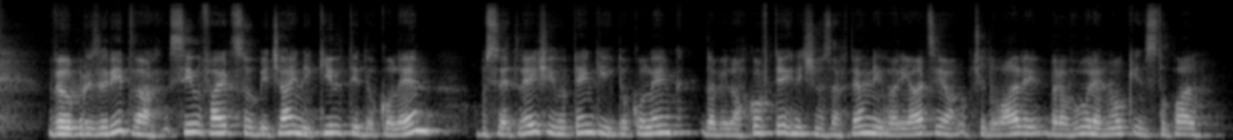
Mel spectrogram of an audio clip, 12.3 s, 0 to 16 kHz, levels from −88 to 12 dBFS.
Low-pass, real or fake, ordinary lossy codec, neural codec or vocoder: 14.4 kHz; fake; none; autoencoder, 48 kHz, 32 numbers a frame, DAC-VAE, trained on Japanese speech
